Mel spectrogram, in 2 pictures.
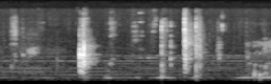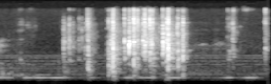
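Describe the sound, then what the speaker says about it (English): Tarot cards shuffled by hand during a reading: soft riffling and tapping bursts, close and quiet, scattered irregularly with a louder flurry near the end. "One more shuffle here."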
